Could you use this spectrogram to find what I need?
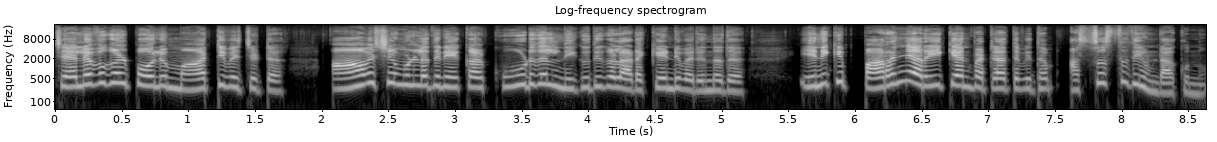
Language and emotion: Malayalam, angry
